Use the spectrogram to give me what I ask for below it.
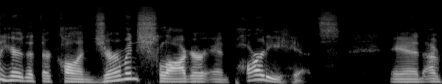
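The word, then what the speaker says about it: Schlager: Schlagger is the way they said pronounced something like Schlagger is a German word that literally means hit as in a hit song.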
